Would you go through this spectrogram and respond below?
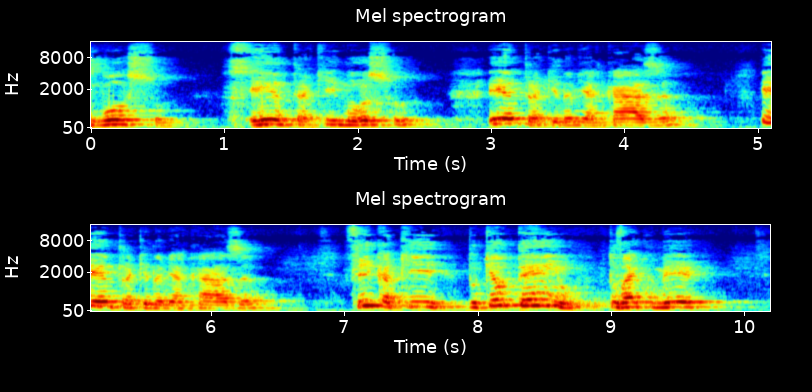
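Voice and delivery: lightly voiced tearful pastor, high and loud; tearful plea. Pastor with tears in his eyes welcomes the homeless man, mild tearful plea. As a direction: plead with him, moved to tears. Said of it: "ele encheu seus olhos de lágrima".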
